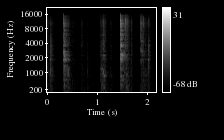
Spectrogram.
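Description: Metal palette knife working thick acrylic paint: several short, sharp scrapes and taps at uneven intervals, the loudest about a second and a half in.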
